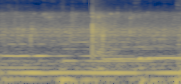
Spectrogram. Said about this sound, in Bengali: এবার একটু তেলের উপর একটু রসুন আর কাঁচা লঙ্কা দিলাম। এটা একটু ভাজা ভাজা হবে।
